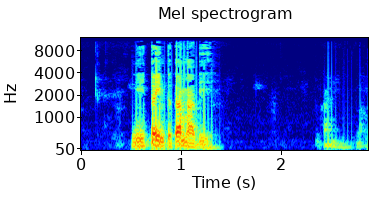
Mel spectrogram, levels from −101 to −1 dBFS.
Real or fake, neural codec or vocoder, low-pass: real; none; 10.8 kHz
